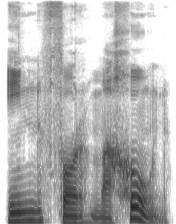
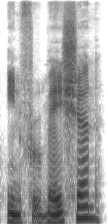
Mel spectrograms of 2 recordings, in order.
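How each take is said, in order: First: The ending has a throaty ch sound. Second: The ending has an sh sound. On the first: This is the Swedish word. "the sh sound, becomes a ch sound" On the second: This is the English word. "In English"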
